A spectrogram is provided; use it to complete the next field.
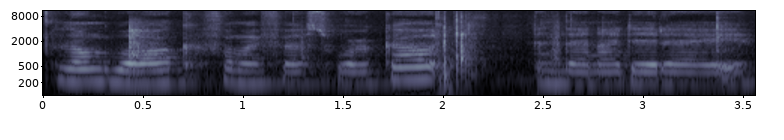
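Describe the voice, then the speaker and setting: Noticeable background noise behind a woman speaking at a medium pitch. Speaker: vlogger. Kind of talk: casual vlog talk to camera.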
